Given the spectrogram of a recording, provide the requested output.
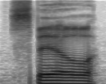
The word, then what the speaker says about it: Spill: This is the 59th edition of the Chill Spill podcast. The S is silent, by the way.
